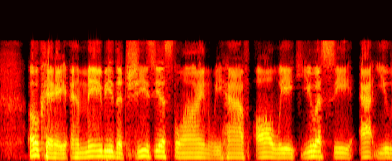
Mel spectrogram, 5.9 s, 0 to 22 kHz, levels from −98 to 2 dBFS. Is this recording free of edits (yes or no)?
yes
